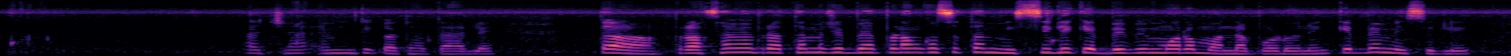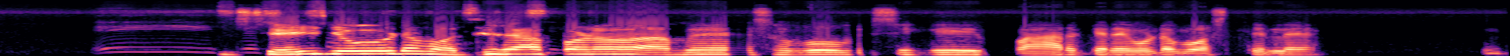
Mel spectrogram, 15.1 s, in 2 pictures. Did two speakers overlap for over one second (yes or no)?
yes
